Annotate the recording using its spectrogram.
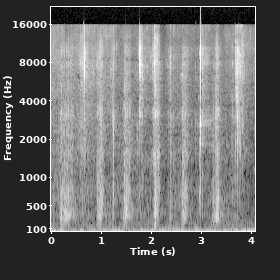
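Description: Chewing crisp broccoli florets close to the microphone: a run of sharp crunches, about three a second.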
